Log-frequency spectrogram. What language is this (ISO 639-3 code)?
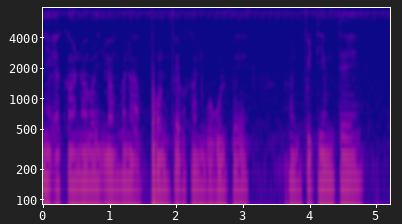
sat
